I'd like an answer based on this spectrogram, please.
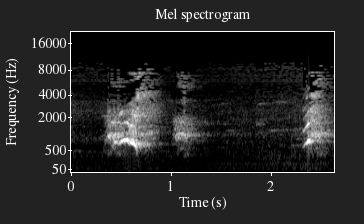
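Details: Nina, a large pet dog, barks while being told to sit: three short, harsh, mid-pitched barks at uneven gaps, the first and last loudest, with a softer middle bark and a quiet room behind.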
